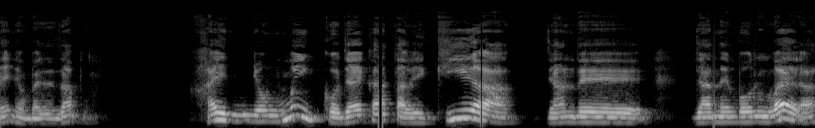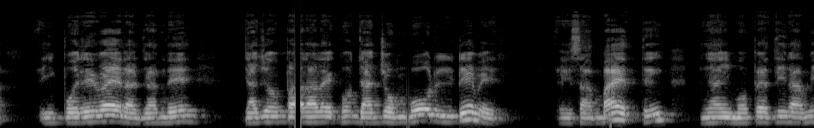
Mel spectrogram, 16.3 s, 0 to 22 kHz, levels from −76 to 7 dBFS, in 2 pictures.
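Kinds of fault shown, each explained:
Block of digital silence: The speech drops to silence six times, for about 8 to 60 ms. Each hard cut clicks or leaves a short hole.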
